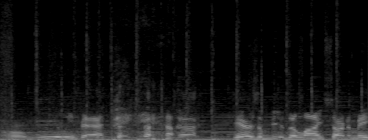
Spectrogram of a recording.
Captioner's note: the guys laugh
